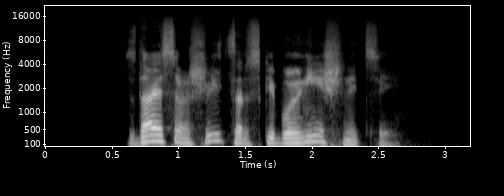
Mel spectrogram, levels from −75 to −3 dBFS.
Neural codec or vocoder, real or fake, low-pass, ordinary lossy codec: codec, 44.1 kHz, 2.6 kbps, DAC; fake; 19.8 kHz; none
